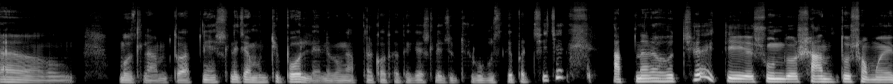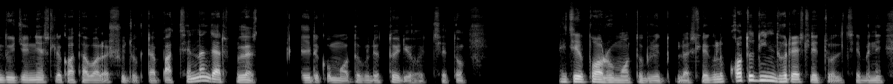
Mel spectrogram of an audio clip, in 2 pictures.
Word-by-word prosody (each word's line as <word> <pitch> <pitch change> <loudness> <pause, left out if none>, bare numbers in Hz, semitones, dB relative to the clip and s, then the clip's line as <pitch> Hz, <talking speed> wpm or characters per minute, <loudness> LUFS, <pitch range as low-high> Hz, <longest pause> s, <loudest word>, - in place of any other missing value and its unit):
এও 100 -5 -3 0.7
বুঝলাম। 95 -2 -5
তো - - -11
আপনি 100 +3 -9
আসলে 115 +2 -4
যেমনটি 105 -2 -2
বললেন 95 -9 +3
এবং 90 +1 -8
আপনার 95 +1 -9
কথা 100 0 -7
থেকে 100 0 -8
আসলে 100 - -8
যতটুকু 95 +1 -9
বুঝতে 95 +2 -4
পারছি 110 - -7
যে, 325 - +2 0.6
আপনারা 140 +4 +3
হচ্ছে 145 +9 0 0.2
একটি 150 - +1 0.3
সুন্দর 130 -2 +7
শান্ত 125 -2 +4 0.2
সময়ে 110 -3 +1
২ 105 - +1
জনই 110 0 -1
আসলে 110 +1 -5
কথা 105 - -2
বলার 95 - -3
সুযোগটা - - -8
পাচ্ছেন 125 - -1
না। - - +5
যার - - +5
ফলে 105 0 +1
আসলে - - -19 0.4
এইরকম 100 -3 -4
মত-বিরোধ 95 +2 -7
তৈরি - - -2
হচ্ছে। - - -16
তো - - -5 1.0
এই 125 - -3
যে 130 - +8
পর 120 -3 +7 0.2
মত-বিরোধগুলো 90 -2 -5
আসলে 90 - -8
এগুলো 115 +5 -1
কতদিন 190 +1 +6
ধরে 135 -3 +4
আসলে 115 -2 -2
চলছে? 90 +3 -8
মানে 95 0 -4
105 Hz, 165 wpm, -22 LUFS, 95-120 Hz, 1.0 s, যে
